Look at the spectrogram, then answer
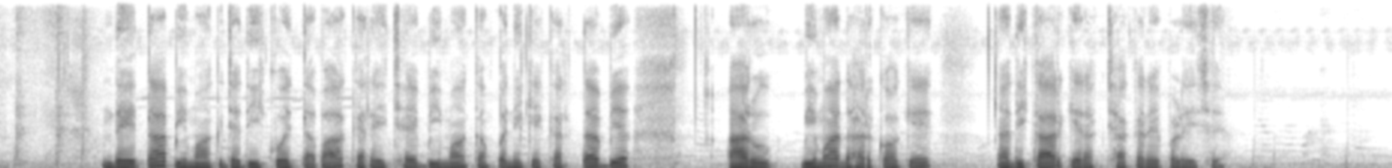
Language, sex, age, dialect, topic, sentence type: Maithili, male, 46-50, Angika, banking, statement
